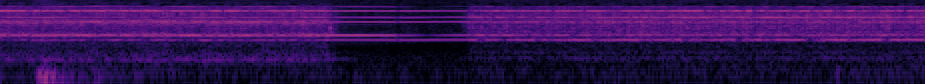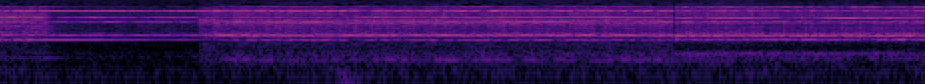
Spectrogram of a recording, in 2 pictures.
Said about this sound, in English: All these goddamn phones. Turn off the goddamn phone. Why are all the phones ringing? Turn off the goddamn phone. Ah! There is no phone ringing, damn it!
